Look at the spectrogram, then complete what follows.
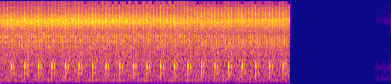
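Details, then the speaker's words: Peugeot engine, sharp regular ticking about four times a second over steady idle, loud "tac tac" from one corner; cause was loose spark plugs, fixed by tightening to specified torque, after which idle is silent. "carro tava com uma batida de bem aqui nesse canto aqui ó vocês vão ver no primeiro vídeo aí é um defeito que deixa até mesmo o dono em casa louco e o defeito vocês não vão acreditar era somente velas mal apertadas"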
